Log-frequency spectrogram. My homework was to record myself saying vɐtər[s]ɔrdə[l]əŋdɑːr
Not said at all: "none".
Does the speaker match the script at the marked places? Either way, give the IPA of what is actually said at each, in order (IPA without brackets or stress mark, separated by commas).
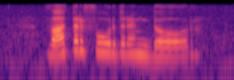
f, ɾ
